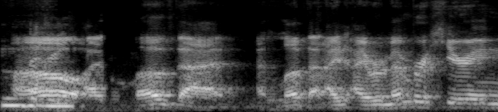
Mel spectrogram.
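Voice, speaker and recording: Background noise is noticeable. Over it, a man talks with an American accent. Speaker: webinar host. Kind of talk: panel discussion.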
